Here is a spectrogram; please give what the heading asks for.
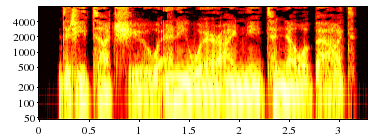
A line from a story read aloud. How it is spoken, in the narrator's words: Luca growled, his possessiveness showing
